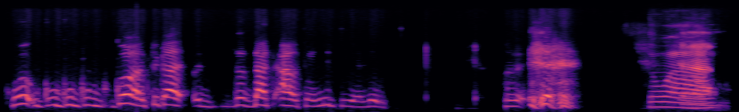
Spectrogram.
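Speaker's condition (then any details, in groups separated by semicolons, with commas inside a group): Cerebral palsy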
